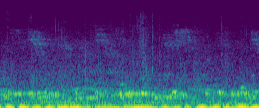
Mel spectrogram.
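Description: Pigeons coo softly inside a netted loft, low repeated calls over a steady hum, close and continuous without voices.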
